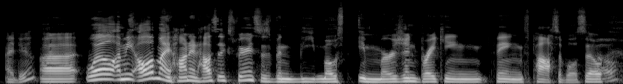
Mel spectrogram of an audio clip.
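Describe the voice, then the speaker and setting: A man's voice: medium pitch, lively intonation, normal speed, no echo, studio quality. A man on a gaming podcast telling a rambling anecdote, restarting his sentences and chuckling as he goes. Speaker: podcast co-host. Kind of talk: casual storytelling on a podcast.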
